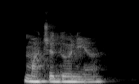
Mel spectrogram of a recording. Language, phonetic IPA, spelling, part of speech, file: Romanian, [ma.t͡ʃe.doˈni.a], Macedonia, proper noun, LL-Q7913 (ron)-Macedonia.wav
- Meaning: Macedonia (a geographic region in Southeastern Europe in the Balkans, including North Macedonia and parts of Greece, Bulgaria, Albania and Serbia)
